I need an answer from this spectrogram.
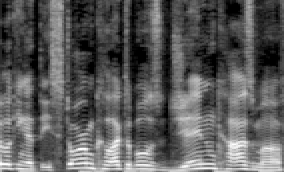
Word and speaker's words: Jin Kazama: at the storm collectibles gin cosma from tekken 7 or if you were me as a kid jin kazama which is not how you pronounce that name and this guy is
